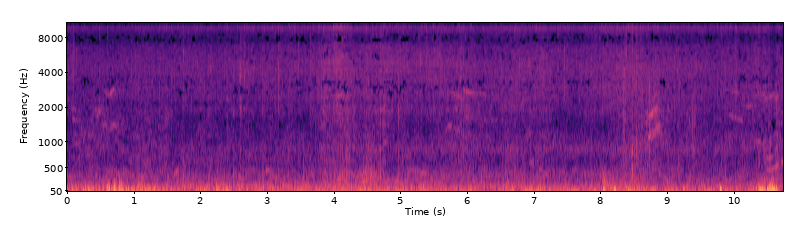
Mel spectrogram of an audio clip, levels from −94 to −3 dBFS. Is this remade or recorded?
recorded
